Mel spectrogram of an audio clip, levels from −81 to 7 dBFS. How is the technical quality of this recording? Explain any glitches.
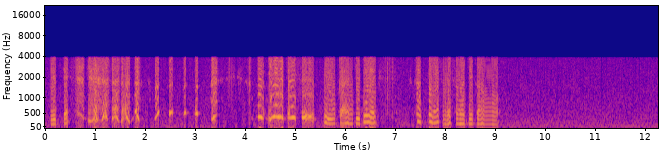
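The recording has one serious fault that runs through the whole clip: the telephone audio has been decoded with the wrong G.711 law, which makes the speech harsh and distorted.

Throughout the clip, mu-law and A-law are mixed up. The speech was written as mu-law, but it has been read back as A-law. The two laws map the same 8-bit codes to different levels, so every sample is rescaled unevenly. Some come out louder and some quieter, and near-silent samples are pushed well above zero. The speech sounds gritty and broken, and the pauses fill with a steady hiss.

Two things set this apart from similar faults. Ordinary overload clipping distorts only the loud peaks, while here the grit is present at every level. The normal G.711 quantisation noise at 8,000 samples a second stays faint and follows the speech level, so it would drop away in the pauses. Here the noise stays in the gaps.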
